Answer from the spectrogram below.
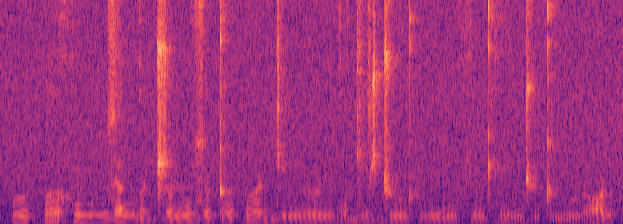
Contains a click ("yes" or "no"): no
